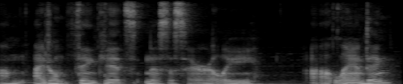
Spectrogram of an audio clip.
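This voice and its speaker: Bright-voiced man with a gravelly edge. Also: mid-range voice, steady tone, measured pace, soft background music. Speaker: host, game accessibility reviewer. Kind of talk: informal spoken walkthrough and review commentary.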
